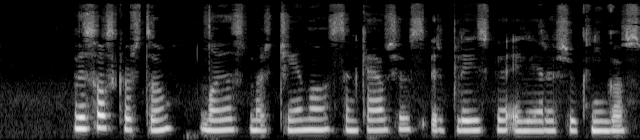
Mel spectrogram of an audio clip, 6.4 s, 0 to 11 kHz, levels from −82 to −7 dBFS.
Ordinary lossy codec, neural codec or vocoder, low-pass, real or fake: AAC, 32 kbps; none; 9.9 kHz; real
